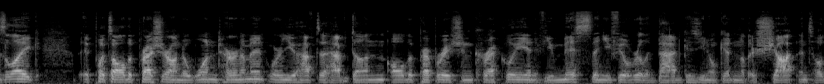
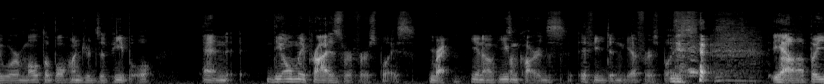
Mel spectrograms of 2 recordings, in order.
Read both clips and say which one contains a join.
second; 2 cuts; at 3.4 s, 5.1 s

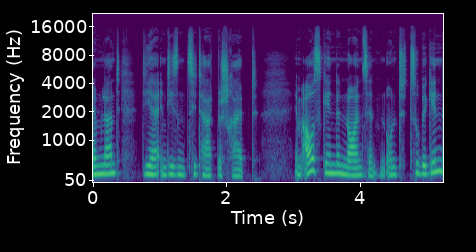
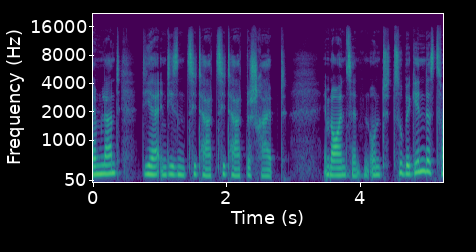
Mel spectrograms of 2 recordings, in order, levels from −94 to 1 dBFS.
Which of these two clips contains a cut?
second; 2 cuts; at 1.8 s, 3.6 s

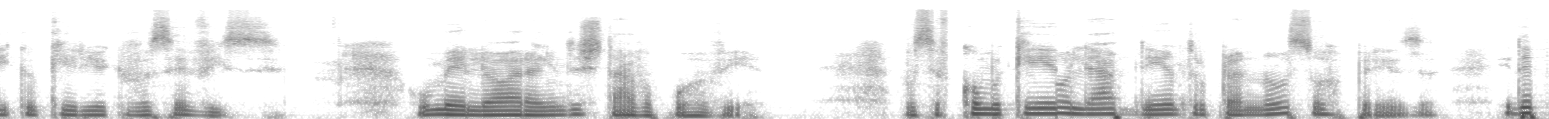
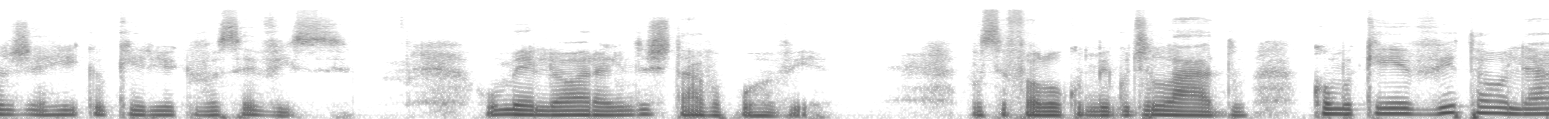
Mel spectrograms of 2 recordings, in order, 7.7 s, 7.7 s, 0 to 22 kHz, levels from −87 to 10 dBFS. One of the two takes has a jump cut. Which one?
first; 4 cuts; at 4.7 s, 5.3 s, 5.6 s, 6.4 s

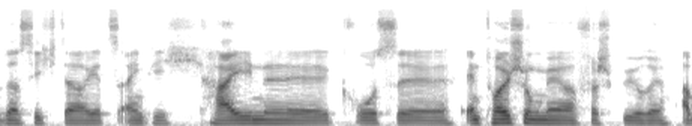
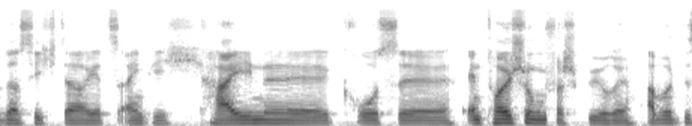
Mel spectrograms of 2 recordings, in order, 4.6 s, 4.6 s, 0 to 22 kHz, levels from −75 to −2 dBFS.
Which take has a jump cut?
second; 1 cut; at 3.6 s

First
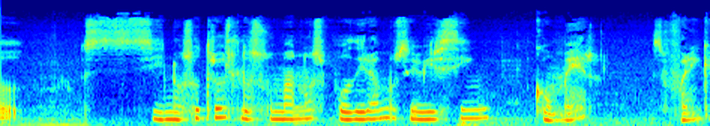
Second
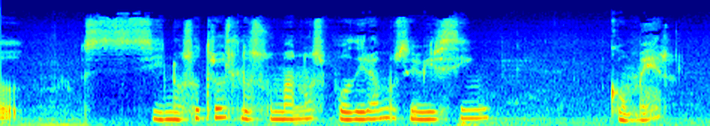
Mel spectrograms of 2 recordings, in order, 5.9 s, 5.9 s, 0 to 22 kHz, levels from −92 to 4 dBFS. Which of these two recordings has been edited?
first; 1 cut; at 4.3 s

